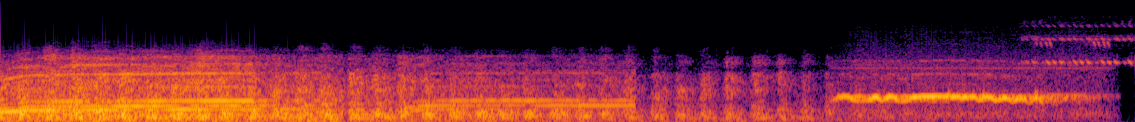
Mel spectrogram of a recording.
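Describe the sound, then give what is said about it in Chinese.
A train rumbles past overhead, above three people on the ground near Changbai Mountain, heading off into the distance: a loud, continuous mechanical roar with clattering and sustained whining, squealing tones that shift in pitch as it moves along. “火车隆隆地从三个人的头顶驶过，向着远方开去。”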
